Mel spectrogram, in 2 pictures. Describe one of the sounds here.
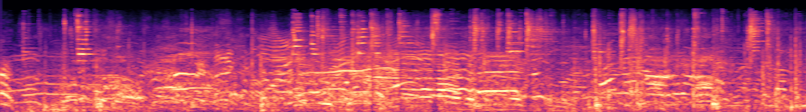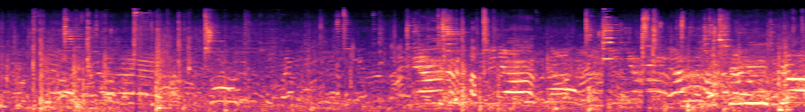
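Wooden shields and weapons clatter and knock together.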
